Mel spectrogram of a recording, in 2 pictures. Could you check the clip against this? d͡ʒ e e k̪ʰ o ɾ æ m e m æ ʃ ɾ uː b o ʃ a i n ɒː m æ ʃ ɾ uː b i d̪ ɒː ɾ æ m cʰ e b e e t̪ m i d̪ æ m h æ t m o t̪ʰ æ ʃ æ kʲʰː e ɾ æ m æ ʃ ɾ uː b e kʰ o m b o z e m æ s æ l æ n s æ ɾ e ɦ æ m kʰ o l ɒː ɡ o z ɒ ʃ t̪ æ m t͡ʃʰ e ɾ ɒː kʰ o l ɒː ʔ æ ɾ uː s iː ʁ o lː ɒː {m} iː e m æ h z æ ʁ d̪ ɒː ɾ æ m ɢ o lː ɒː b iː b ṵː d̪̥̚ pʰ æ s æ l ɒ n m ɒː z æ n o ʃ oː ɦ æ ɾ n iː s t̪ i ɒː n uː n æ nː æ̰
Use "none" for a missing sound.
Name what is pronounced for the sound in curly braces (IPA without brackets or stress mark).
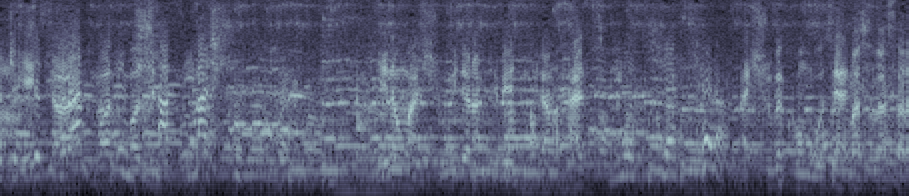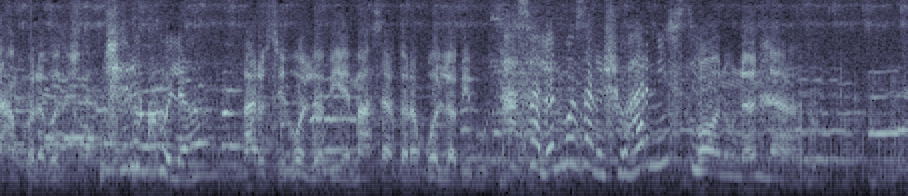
b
